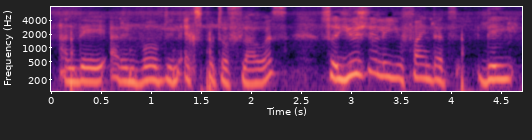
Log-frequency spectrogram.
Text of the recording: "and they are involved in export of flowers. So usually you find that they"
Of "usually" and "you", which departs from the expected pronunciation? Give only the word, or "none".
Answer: none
